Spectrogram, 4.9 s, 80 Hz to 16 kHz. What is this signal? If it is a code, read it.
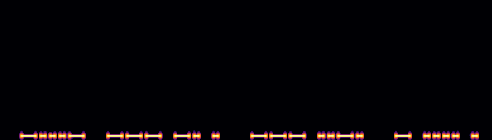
Morse code, heard as a keyed tone, about 25 wpm, 600 Hz. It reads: <BT> ONE OF THE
